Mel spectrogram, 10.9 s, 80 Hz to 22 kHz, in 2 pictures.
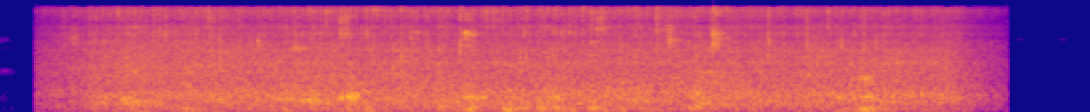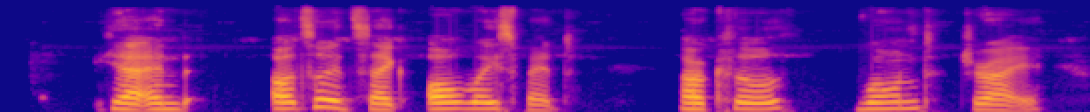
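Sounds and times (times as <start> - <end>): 
heavy monsoon rain: 0.2 - 5.0
speech: 6.0 - 10.7.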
